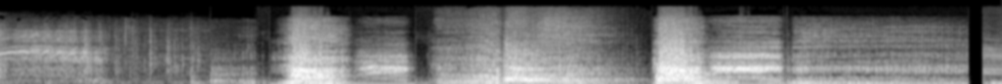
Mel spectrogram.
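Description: A horse's whinny trails off at the start. Then a tiger roars and growls, with loud rough roars around three, five and seven seconds in and a long, drawn-out moaning growl near the end.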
